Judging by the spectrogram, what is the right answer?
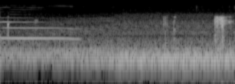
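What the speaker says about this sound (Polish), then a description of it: "Co za kot, goddammit." A single drawn-out cat meow from a Roblox snow simulator game, clear and fairly close against a low steady game background hum, with no talking.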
